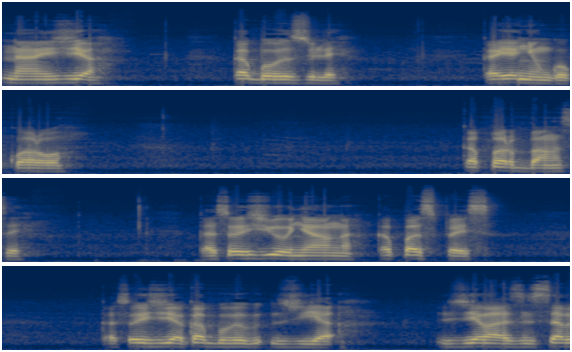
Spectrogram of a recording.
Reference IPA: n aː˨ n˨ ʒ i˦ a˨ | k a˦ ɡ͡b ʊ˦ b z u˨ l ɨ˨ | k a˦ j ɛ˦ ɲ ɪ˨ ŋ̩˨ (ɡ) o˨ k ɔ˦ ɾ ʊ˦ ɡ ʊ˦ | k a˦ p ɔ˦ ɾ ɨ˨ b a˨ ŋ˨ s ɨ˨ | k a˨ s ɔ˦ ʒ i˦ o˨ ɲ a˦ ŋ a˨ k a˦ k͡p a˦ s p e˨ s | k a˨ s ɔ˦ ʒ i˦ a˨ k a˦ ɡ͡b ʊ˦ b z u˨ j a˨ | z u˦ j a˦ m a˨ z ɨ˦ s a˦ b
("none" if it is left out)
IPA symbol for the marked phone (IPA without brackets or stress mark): ɡ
